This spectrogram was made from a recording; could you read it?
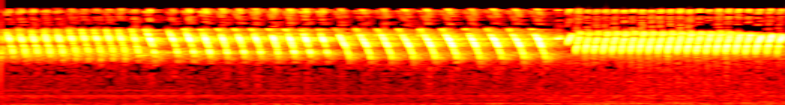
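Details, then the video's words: Singing canary, played to draw other canaries into song, delivering an unbroken series of rapid high sweeping notes that switches partway to an even faster, finer trill. "pancing kenari dengan ini ampuh bikin kenari lain ikut gacor"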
